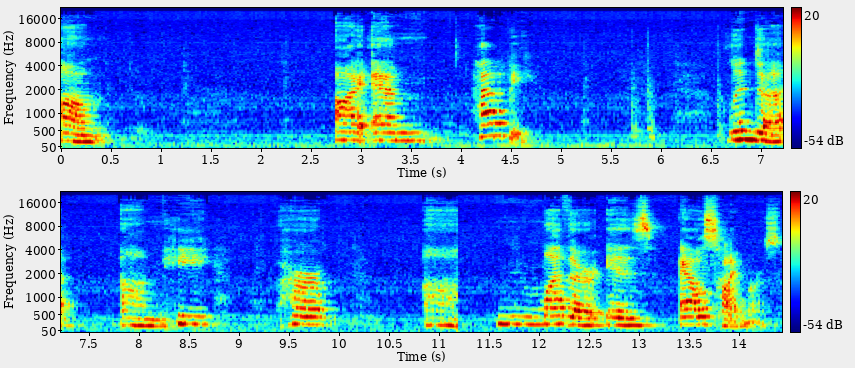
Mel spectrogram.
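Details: Aphasia in an adult woman following a severe stroke about eight years earlier.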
